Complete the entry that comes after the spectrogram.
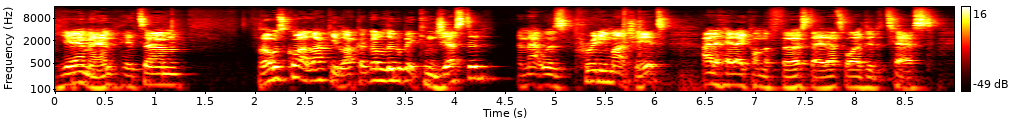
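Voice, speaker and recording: A man's voice: mid-range voice, moderate pace, fairly bright tone. Chatty Australian man in an echoey room. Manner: chatty, rambling, reads out viewer comments. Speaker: maker hosting a livestream. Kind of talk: casual livestream chat. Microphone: camera audio.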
